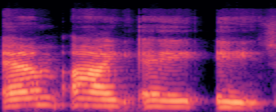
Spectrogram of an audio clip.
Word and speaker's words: Miah: How do you sound out MIAH? I want to say it right. Mia? Yeah, it's The H is silent.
